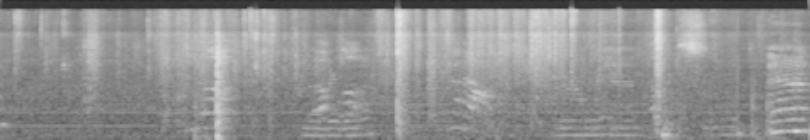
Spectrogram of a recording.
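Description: Grocery items being handled and set down on a table: plastic and foil seasoning packets and cans rustling and shifting, with three sharp knocks as items are put down, about two, four and six and a half seconds in.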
